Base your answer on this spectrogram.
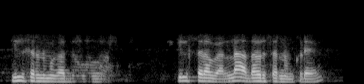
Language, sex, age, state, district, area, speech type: Kannada, male, 45-60, Karnataka, Belgaum, rural, conversation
